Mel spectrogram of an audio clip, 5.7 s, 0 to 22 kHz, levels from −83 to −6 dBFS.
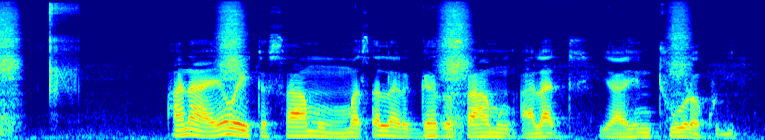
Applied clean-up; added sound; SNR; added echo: none; Respiratory sounds; 11 dB; none.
